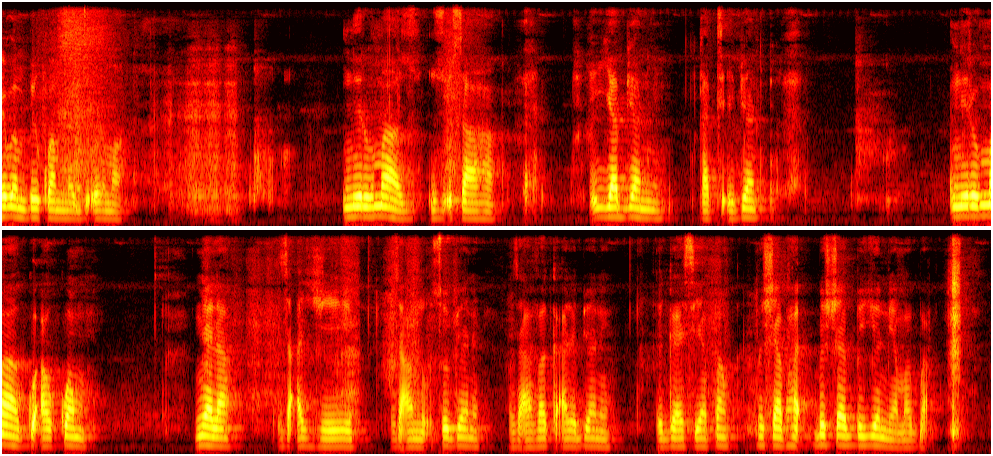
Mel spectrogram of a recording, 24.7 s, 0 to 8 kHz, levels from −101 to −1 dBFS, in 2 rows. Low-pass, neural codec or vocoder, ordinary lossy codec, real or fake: 7.2 kHz; none; Opus, 64 kbps; real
